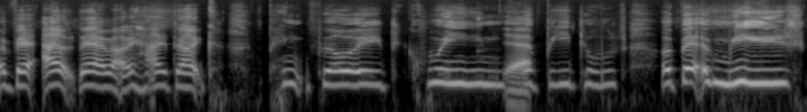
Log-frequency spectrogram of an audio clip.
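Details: Adult woman with cerebral palsy from birth affecting her speech, Paralympic dressage rider; dysarthria (cerebral palsy).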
